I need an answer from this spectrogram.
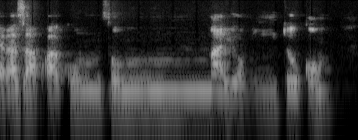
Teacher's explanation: ثم میں پھر میم پہ تشدید ہے، زیادہ غنہ ہوگا · ثم رزقکم، میم ساکن ہے، میم ساکن کے بعد میم اور با کے علاوہ کوئی حرف آئے گا تو اظہار شفوی ہوگا، اس لیے میم کا اظہار کریں گے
